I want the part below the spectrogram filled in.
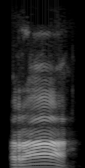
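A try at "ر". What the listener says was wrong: জি, রা হবে না, এটা হবে র। হবে, র।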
